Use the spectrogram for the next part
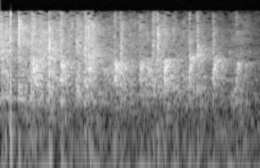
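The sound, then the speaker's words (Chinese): An audience applauds the children's group teachers after a children's stage performance for mothers, a dense wash of many hands clapping at a fairly even level throughout, with no voices standing out. “所以我们大家好不好再给他们一个掌声。”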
